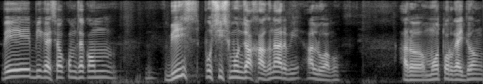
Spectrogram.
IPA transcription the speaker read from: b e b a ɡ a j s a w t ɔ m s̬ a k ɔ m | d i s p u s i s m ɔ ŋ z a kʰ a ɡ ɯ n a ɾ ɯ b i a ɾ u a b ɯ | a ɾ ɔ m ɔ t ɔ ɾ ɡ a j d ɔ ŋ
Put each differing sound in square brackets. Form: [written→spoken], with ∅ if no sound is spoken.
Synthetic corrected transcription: b e b [a→i] ɡ a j s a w [t→k] ɔ m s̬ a k ɔ m | [d→b] i s p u s i s m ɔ [ŋ→n] z a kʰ a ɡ ɯ n a ɾ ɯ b i a [ɾ→l] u a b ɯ | a ɾ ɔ m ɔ t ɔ ɾ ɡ a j d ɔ ŋ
